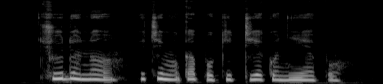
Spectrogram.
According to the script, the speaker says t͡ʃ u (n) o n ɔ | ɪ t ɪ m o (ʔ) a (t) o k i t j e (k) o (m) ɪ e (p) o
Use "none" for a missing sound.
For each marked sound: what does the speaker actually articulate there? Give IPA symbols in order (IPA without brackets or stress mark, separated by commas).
d, k, p, k, ɲ, p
